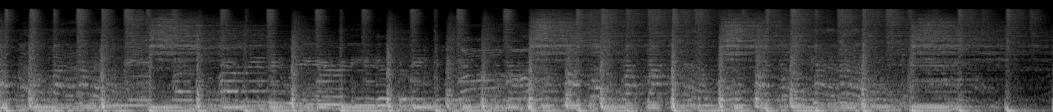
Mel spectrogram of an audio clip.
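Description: Live band playing a reggae groove, with drum kit, bass and guitar under singing voices, at full concert level. The music thins out sharply right at the end.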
